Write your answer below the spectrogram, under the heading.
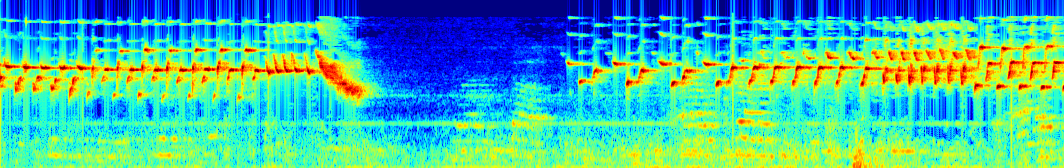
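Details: Goldfinch mule in Málaga-style song, played to encourage males and teach chicks: high, rapid twittering ending in a falling sweep, a near-silent gap, then a loud, dense stream of bright chattering trills.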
